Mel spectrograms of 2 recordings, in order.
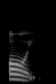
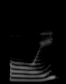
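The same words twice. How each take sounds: First: It is said fast. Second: It is said slowly.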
